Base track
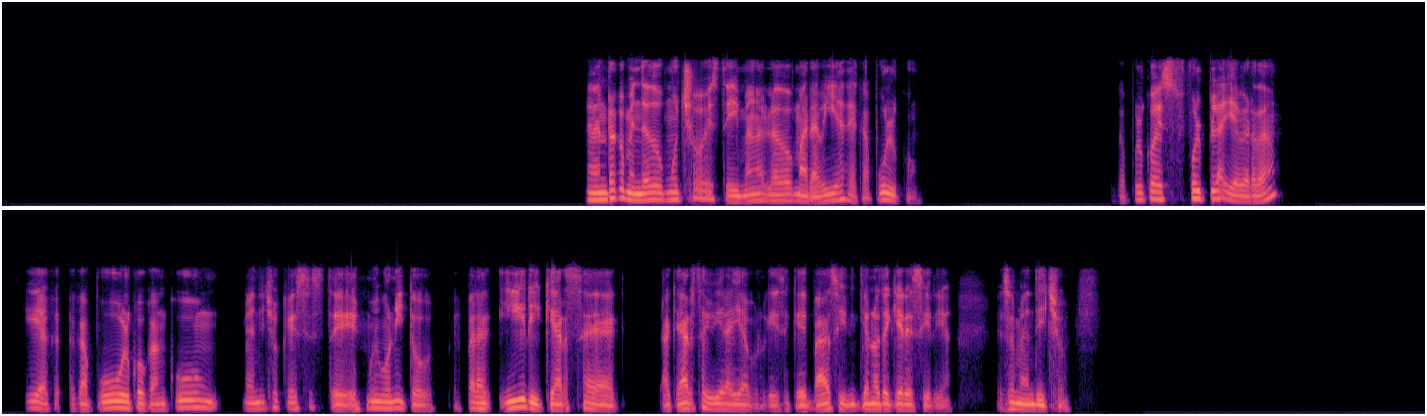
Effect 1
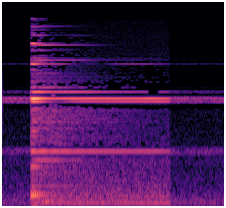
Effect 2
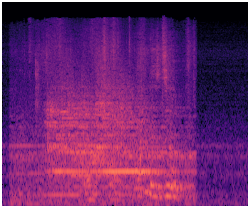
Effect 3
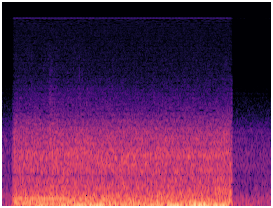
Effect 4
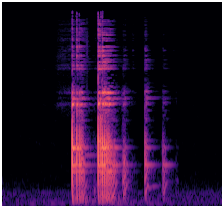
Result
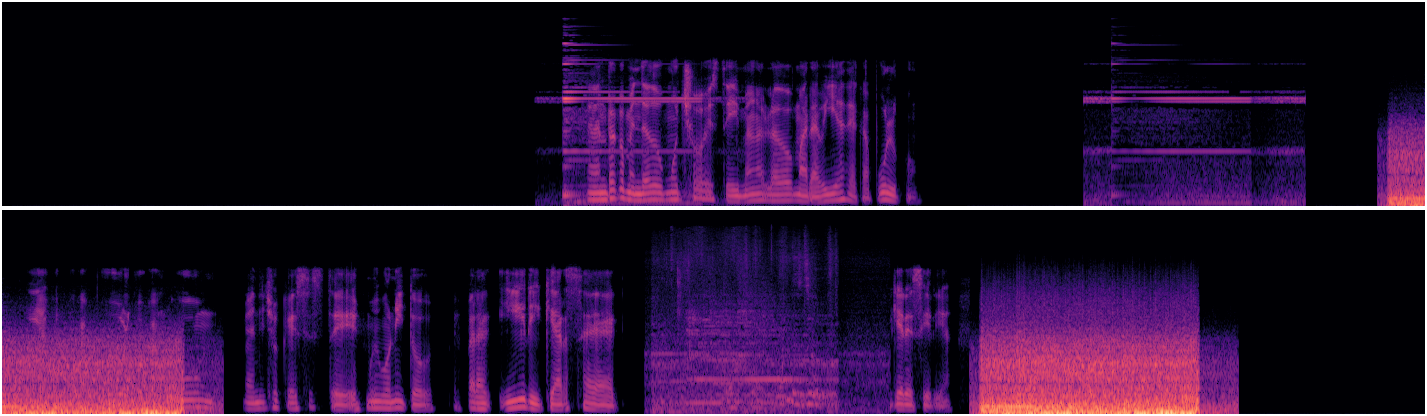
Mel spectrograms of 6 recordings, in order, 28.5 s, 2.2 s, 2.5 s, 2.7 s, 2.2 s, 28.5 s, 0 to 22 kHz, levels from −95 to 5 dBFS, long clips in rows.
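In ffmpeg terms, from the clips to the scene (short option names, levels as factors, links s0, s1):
-filter_complex "[1:a]asplit=2[s0][s1];[3:a]asplit=2[s2][s3];[0:a]volume=0.158[s4];[s0]equalizer=f=610:w=1.3:g=-7.5[s5];[s1]acompressor=threshold=0.0112:ratio=8:attack=0.68:release=452:knee=1:detection=rms[s6];[s2]aemphasis=mode=reproduction:type=75kf[s7];[2:a]acrossover=split=400|7500[s8][s9][s10];[s8]acompressor=threshold=0.0141:ratio=4[s11];[s9]acompressor=threshold=0.00708:ratio=4[s12];[s10]acompressor=threshold=0.00224:ratio=4[s13];[s11][s12][s13]amix=inputs=3:normalize=0[s14];[s3]adynamicsmooth=sensitivity=2.5:basefreq=1200[s15];[s4]asplit=4[s16][s17][s18][s19];[s16]atrim=end=10.814[s20];[s6]atrim=end=2.22,asetpts=PTS-STARTPTS,volume=0.75[s21];[s17]atrim=start=13.026:end=20.654[s22];[s14]atrim=end=2.46,asetpts=PTS-STARTPTS,volume=0.376[s23];[s18]atrim=start=23.106:end=23.904[s24];[s15]atrim=end=2.69,asetpts=PTS-STARTPTS,volume=0.891[s25];[s19]atrim=start=26.586[s26];[s5]atrim=end=2.22,asetpts=PTS-STARTPTS,volume=0.168,afade=t=in:d=0.02,afade=t=out:st=2.2:d=0.02,adelay=5320[s27];[s7]atrim=end=2.69,asetpts=PTS-STARTPTS,volume=0.398,afade=t=in:d=0.004:c=hsin,afade=t=out:st=2.686:d=0.004:c=hsin,adelay=13750[s28];[s20][s21]acrossfade=d=0.004:c1=hsin:c2=hsin[s29];[s29][s22]acrossfade=d=0.004:c1=hsin:c2=hsin[s30];[s30][s23]acrossfade=d=0.004:c1=hsin:c2=hsin[s31];[s31][s24]acrossfade=d=0.004:c1=hsin:c2=hsin[s32];[s32][s25]acrossfade=d=0.004:c1=hsin:c2=hsin[s33];[s33][s26]acrossfade=d=0.004:c1=hsin:c2=hsin[s34];[s34][s27][s28]amix=inputs=3:normalize=0"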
